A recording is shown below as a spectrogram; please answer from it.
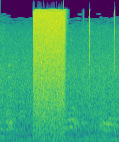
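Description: A loud burst of hiss like static, lasting about two-thirds of a second near the middle, over a steady low hum with faint voice-like sounds around it. Such bursts recur about every two seconds.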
